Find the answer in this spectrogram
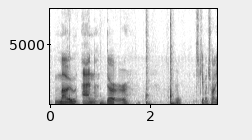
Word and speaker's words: Moanda: So Moanda, pronounced Mo and Dur.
